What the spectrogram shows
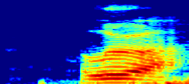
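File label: "лыа", Komi, male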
